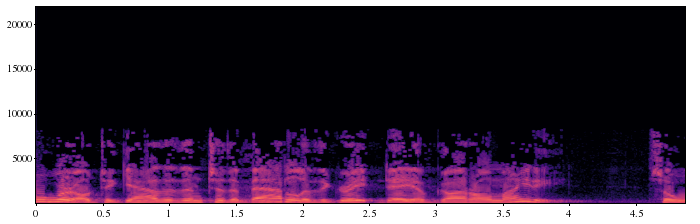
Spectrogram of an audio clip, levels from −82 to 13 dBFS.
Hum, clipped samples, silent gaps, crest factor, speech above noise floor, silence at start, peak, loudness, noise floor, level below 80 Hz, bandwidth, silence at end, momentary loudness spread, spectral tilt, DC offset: none; under 0.1%; none; 12 dB; 34 dB; 0 s; -8 dBFS; -19 LUFS; -53 dBFS; -54 dBFS; 8.4 kHz; 0 s; 5 LU; -6 dB/octave; under 0.1%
